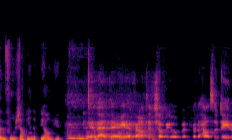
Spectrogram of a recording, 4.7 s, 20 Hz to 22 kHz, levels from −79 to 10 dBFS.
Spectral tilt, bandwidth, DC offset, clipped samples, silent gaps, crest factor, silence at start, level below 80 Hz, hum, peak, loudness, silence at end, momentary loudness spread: -4 dB/octave; 16.5 kHz; under 0.1%; under 0.1%; none; 16 dB; 0 s; -84 dBFS; none; -6 dBFS; -22 LUFS; 0 s; 8 LU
